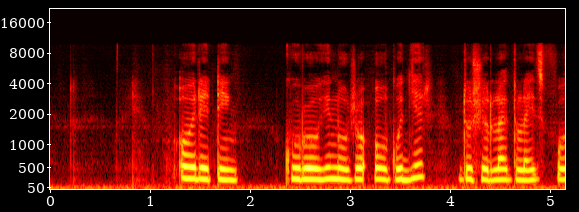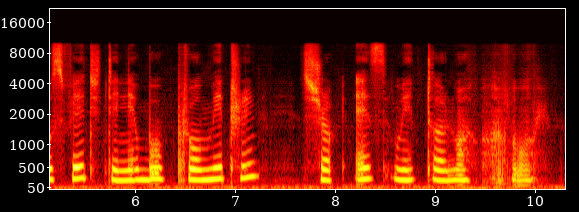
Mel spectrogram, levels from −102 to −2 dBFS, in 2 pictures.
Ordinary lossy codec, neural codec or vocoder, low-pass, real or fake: AAC, 64 kbps; autoencoder, 22.05 kHz, a latent of 192 numbers a frame, VITS, trained on many speakers; 9.9 kHz; fake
